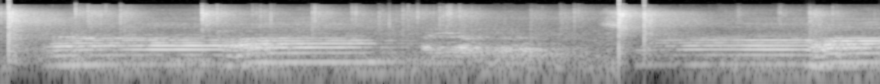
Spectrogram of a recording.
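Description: A man chanting Sanskrit mantras for a havan fire offering, the notes held long on a steady pitch. Two sharp taps sound, one at the very start and one about three seconds in.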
